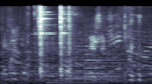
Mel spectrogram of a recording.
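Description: Faint background voices and a low steady hum, with two light clicks about half a second and a second in.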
